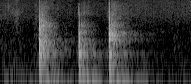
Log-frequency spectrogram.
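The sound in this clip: Three sharp knocks on a door, loud and evenly spaced, each a short thud with a quick decay, heard alone with no talking.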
